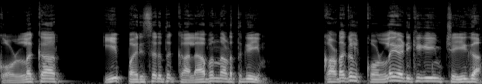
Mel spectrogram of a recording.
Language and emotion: Malayalam, angry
